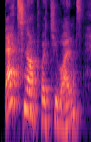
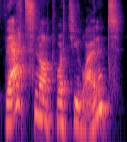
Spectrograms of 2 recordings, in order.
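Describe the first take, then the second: First: Said in the usual way. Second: Slow, low "That's not what you want"; calm slow mantra. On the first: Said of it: "or I can go". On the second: Shown as a demonstration. Reminding herself after terrible news, slow and low. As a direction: say it slowly like a reset. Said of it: "Just by saying the words".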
